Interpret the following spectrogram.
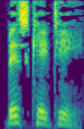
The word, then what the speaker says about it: biscotti: Biscotti, Italian pronunciation, biscotti, English, twice cooked, known also as cantucci, are Italian almond biscuits that originated in the city of Prato.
